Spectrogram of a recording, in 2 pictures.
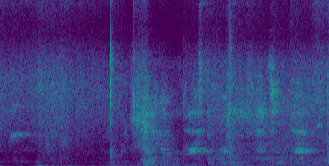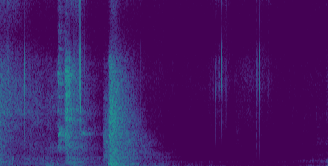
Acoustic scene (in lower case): elevator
